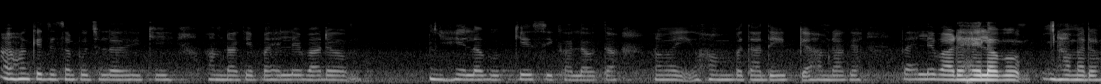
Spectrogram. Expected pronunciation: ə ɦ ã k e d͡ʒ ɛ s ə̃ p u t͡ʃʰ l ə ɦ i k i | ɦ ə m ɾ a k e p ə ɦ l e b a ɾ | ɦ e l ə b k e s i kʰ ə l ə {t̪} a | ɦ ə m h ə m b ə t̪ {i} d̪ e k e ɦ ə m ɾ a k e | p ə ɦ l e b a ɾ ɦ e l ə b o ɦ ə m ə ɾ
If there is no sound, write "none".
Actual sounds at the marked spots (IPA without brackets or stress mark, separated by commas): t̪, a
